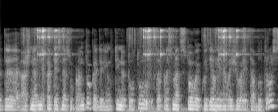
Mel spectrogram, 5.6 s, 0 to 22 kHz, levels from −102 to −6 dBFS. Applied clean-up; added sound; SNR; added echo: none; Coin (dropping); 2 dB; reverberation time 0.2 s.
